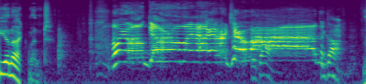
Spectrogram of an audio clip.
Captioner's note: screaming incoherantly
